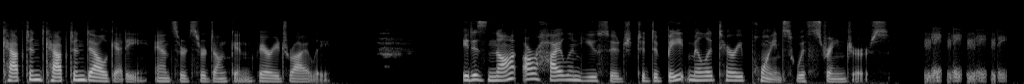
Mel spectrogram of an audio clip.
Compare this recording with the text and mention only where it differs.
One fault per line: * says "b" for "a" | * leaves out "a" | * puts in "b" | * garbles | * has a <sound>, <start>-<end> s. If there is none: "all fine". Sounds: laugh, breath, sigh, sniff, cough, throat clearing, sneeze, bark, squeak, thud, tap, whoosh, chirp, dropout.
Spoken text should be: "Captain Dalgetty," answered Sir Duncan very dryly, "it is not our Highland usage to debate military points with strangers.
* puts in "captain"
* has a sniff, 3.8-4.2 s
* has a laugh, 9.2-10.1 s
